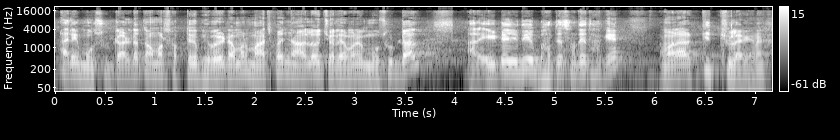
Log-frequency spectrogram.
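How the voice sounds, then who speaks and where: A man talking casually in a family home vlog, chatty and often laughing, coaxing a small child gently. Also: on the high side, fast, a little hiss or hum. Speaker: family vlogger. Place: at home, indoors.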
